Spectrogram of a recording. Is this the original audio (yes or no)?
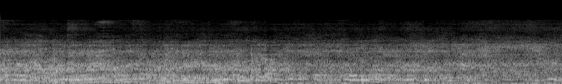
no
